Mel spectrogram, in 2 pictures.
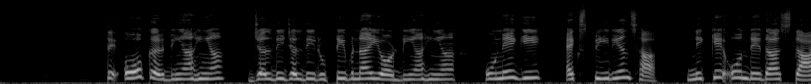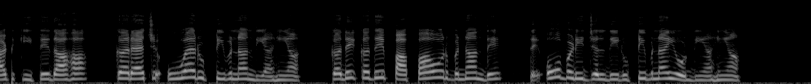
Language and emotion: Dogri, neutral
